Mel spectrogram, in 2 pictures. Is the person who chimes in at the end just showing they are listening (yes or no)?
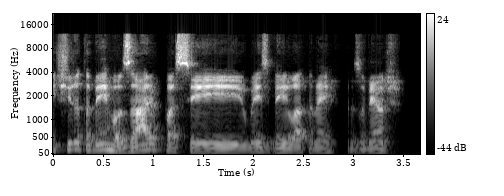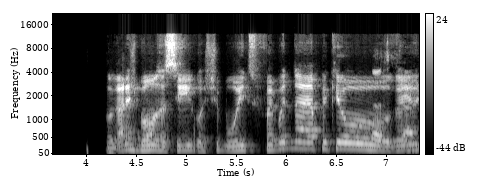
no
